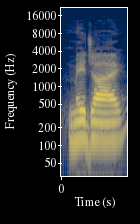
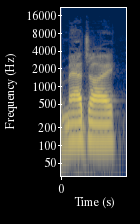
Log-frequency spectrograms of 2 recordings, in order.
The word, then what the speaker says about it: magi: And it's the word, it's pronounced in different ways, but it's magi or magi.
